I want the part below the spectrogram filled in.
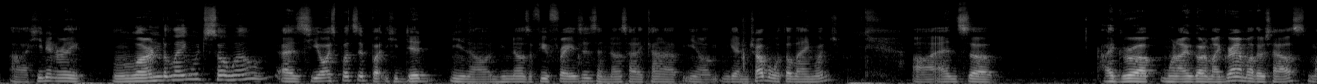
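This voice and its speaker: A vlogger in his twenties talks at a normal speed and medium pitch, addressing a webcam in a small bedroom. It's a casual talking-head piece, peppered with fillers and corrections of himself.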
